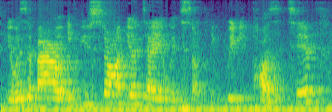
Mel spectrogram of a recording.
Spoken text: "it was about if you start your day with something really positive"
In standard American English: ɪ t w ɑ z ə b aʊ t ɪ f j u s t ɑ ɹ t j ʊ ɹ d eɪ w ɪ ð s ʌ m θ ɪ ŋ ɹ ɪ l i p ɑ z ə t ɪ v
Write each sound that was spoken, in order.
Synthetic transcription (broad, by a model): ɪ t w ɑ z ə b aʊ t ɪ f j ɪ s t ɑ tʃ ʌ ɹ d eɪ w ɪ ð s ʌ m θ ɪ ŋ ɹ ɪ l i p ɑ z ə t ɪ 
